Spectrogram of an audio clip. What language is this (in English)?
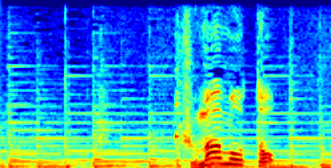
Japanese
